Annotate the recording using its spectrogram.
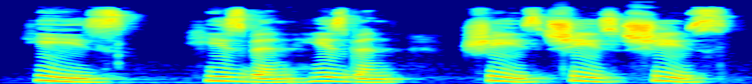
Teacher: The pronunciation of the has contraction with he and she, it's pronounced as a Z.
